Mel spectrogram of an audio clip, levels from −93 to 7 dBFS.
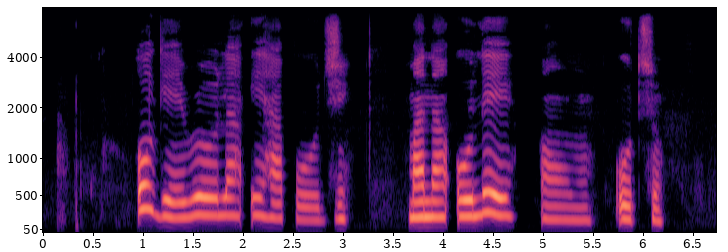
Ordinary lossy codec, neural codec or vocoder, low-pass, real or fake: none; none; 7.2 kHz; real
